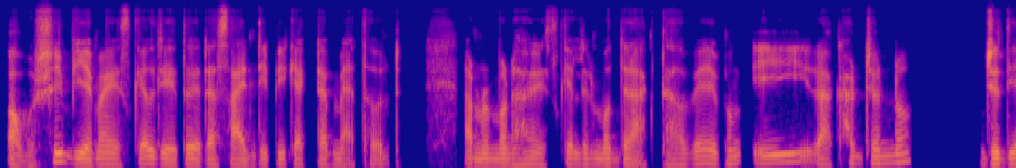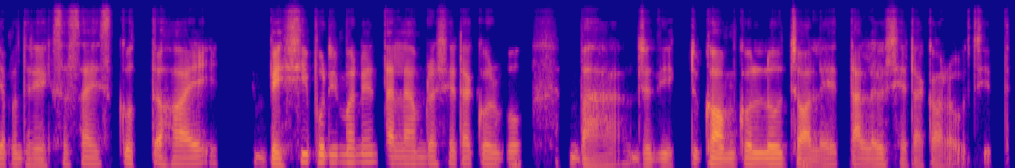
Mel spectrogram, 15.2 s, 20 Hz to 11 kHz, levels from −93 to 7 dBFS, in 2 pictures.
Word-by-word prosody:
অবশ্যই। 165 - +3
BMI 115 0 +2
scale 125 +2 -2
যেহেতু 105 0 -2
এটা 105 - -1
সায়েন্টিফিক 105 +1 -2
একটা - - -4
মেথড। - - -7 0.6
আমার 110 0 -1
মনে 110 -1 -1
হয় 120 -1 -3
স্কেলের 115 -1 -6
মধ্যে 105 -2 -2
রাখতে - - -7
হবে। 110 +3 -6
এবং 125 +3 -8 0.2
এই 145 +1 0 0.3
রাখার - - -4
জন্য 135 +1 -3 0.7
যদি 120 -1 +2
আমাদের 115 -1 -6
এক্সারসাইজ 120 +4 -1
করতে 135 - 0
হয় 125 0 +5 0.6
বেশি 120 +6 +8
পরিমাণে, 150 0 +1
তালে 130 -2 +3
আমরা 130 +1 -2
সেটা 125 -1 +2
করবো। 120 0 -2 0.5
বা 110 - +3 0.4
যদি 110 0 -2
একটু - - -2
কম 115 - +9
করলেও 115 -1 +4
চলে, 100 0 +3 0.2
তালেও 110 0 +2
সেটা - - -3
করা - - -3
উচিত। - - -8
115 Hz, 155 wpm, -28 LUFS, 110-125 Hz, 0.7 s, কম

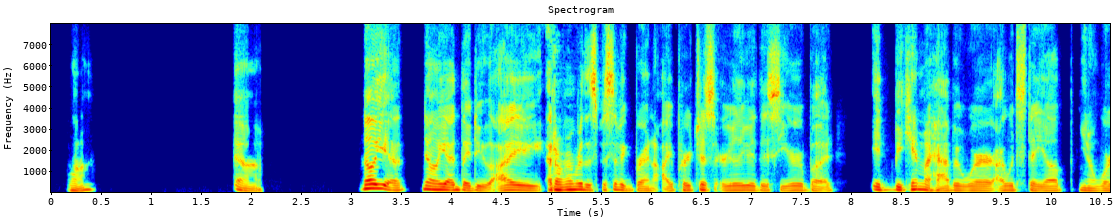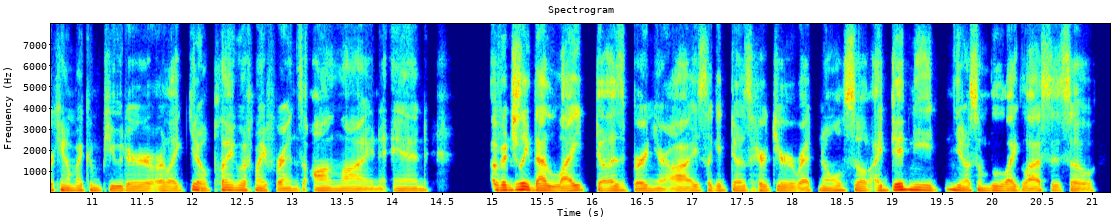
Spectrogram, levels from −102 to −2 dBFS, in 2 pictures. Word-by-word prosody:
Wha 105 -4 -2 1.5
Yeah. - - -1 1.0
No, 185 +3 +10
yeah. 170 - +6 0.2
No, 155 -3 +6
yeah, 135 -3 +7
they 120 -3 +3
do. 95 -4 -1
I 110 +1 +2
I 120 - +5
don't 130 -1 +9
remember 140 +2 +7
the 120 -4 +1
specific 120 -3 +1
brand 95 -2 -3
I 90 - -3
purchased 110 +4 0
earlier 105 +2 0
this 100 -1 0
year, 100 +2 -2
but, 95 -1 -5 0.4
it 125 -3 +1
became 140 +3 +4
a 125 - +4
habit 100 -1 -1
where 95 -1 -1
I - - -3
would 105 -1 -1
stay 95 -4 -2
up, 95 +3 -4
you 115 - -4
know, 100 - -2
working 100 +5 -2
on 105 - -3
my 105 - -4
computer 95 -4 -4
or, 90 - -4
like, 90 0 -5
you - - +2
know, 105 -6 -1
playing 115 +3 -2
with 110 -2 -4
my 100 -4 -1
friends 95 -2 -5
online, 95 -4 -5
and, 90 0 -6 0.7
eventually, 120 +4 +4
that 105 -1 +2
light 100 +5 -1
does 100 0 -2
burn 95 -1 -3
your 90 -2 -6
eyes, 90 +3 -4
like, - - -6
it 100 +1 -6
does 95 -1 -4
hurt 95 -3 -5
your 90 -3 -3
retinol, 100 +5 -5
so 100 -3 -2
I 105 - -3
did 130 +6 +4
need, 115 -5 0
you 130 -4 -1
know, - - -3
some 95 0 -3
blue-light 95 -2 -3
glasses, 90 0 -4
so, 80 -3 -5
100 Hz, 195 wpm, -22 LUFS, 95-115 Hz, 1.5 s, No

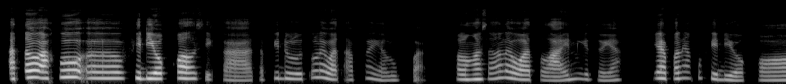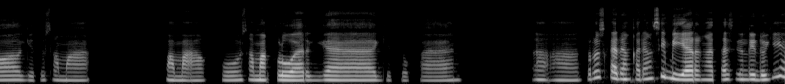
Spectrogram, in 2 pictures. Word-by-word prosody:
atau 315 +5 +7
aku, 295 +3 +6 0.2
eee, 285 0 +2
video 270 -2 +7
call 270 0 +4
sih, 225 - -14
Kak, 190 -1 -7
tapi 285 - -13
dulu 260 -2 -3
tuh 320 +6 -10
lewat 245 -7 -1
apa 215 +6 -14
ya, 200 - -11
lupa. 195 0 -16 0.3
Kalo 225 -1 -2
gak 240 +1 0
salah 265 +3 -6
lewat 220 -4 +1
Line 190 +3 -4
gitu 225 -4 -15
ya? 195 +3 -11 0.3
Ya 280 - +3
paling 270 +2 -5
aku 295 - -22
video 210 -8 -6
call 200 +1 -3
gitu, 195 +1 -15
sama 190 -2 -9 0.8
mama 190 -1 -5
aku, 200 +1 -8
sama 205 -1 0
keluarga 195 0 +1
gitu 190 -1 -21
kan. 185 +2 -10 0.7
Heeh. 200 -2 -8 0.2
Terus 310 +6 -3
kadang-kadang 245 -2 0
sih, 360 - +1
biar 220 -6 +5
ngatasin 220 +1 -4
rindunya, 230 - 0
215 Hz, 155 wpm, -22 LUFS, 195-260 Hz, 0.8 s, atau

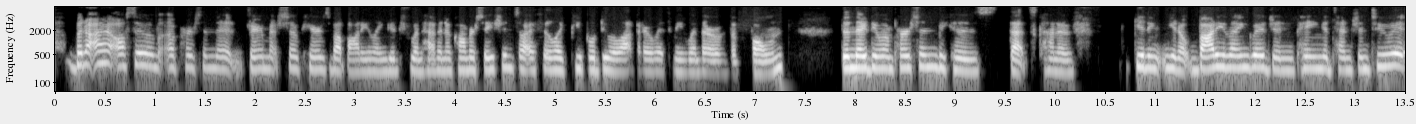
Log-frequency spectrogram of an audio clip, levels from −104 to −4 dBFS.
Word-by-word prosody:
but 275 +3 +2
I 300 +1 +4
also 255 +2 0
am 250 - -4
a 235 0 -4
person 235 0 -10
that 215 -4 -5 0.2
very 215 0 -3
much 210 -1 -10
so 225 -2 -6
cares 210 0 -6
about 195 -2 +1
body 185 +1 -4
language 190 0 -6
when 195 -2 -3
having 200 0 -4
a 195 - -4
conversation, 205 +3 -2
so 215 - -2
I 200 - +1
feel 205 +1 -3
like 200 -2 0
people 215 -2 -3
do 210 0 +1
a - - +1
lot 185 0 +1
better 190 -1 -4
with 185 -1 -5
me 185 -1 -6
when 185 0 -3
they're 180 -1 0
over 175 0 -13
the 165 - -6
phone 175 +6 +3 0.6
than 225 +1 +8
they 230 0 +10
do 230 -1 +2
in 220 -1 0
person, 240 +2 0
because 205 -4 -3
that's - - +2
kind 195 -1 -6
of 180 -1 -3 0.6
getting 230 -3 +2
you 225 - +3
know, 190 -2 +1
body 225 +4 +7
language 235 -1 +3
and 200 -1 -3
paying 225 +1 -2
attention 210 0 -4
to 250 +5 -3
it, 265 -1 +6
210 Hz, 235 wpm, -21 LUFS, 195-230 Hz, 0.6 s, they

